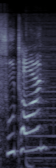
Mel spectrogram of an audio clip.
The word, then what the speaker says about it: futon: A futon? Yeah, it's spelled F-U-T-O-N.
